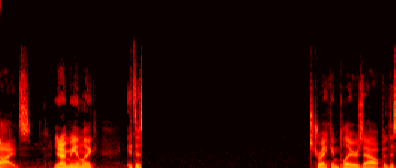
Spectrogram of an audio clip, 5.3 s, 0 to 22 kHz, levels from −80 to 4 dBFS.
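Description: Speech that cuts out abruptly right after "it's a" at 1.88 s and returns at 4.14 s, leaving about 2.26 s of faint hiss roughly 40 dB below the voice. This audio dropout to a faint residue likely comes from a signal loss upstream while the following chain stayed live.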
